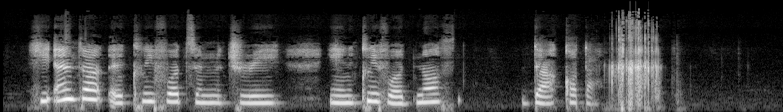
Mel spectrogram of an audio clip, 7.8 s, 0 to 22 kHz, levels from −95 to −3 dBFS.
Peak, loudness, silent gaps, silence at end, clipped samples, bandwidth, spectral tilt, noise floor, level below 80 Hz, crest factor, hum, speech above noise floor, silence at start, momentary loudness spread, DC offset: 0 dBFS; -16 LUFS; none; 1.25 s; under 0.1%; 16.5 kHz; -3.5 dB/octave; -65 dBFS; -46 dBFS; 18 dB; none; 49 dB; 0.3 s; 12 LU; under 0.1%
